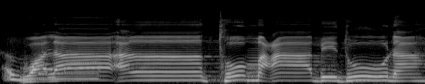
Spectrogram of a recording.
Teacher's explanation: میم ساکن کے بعد عین ہے، یہاں پر اظہار ہے، میم ساکن اظہار، غنہ نہیں ہے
